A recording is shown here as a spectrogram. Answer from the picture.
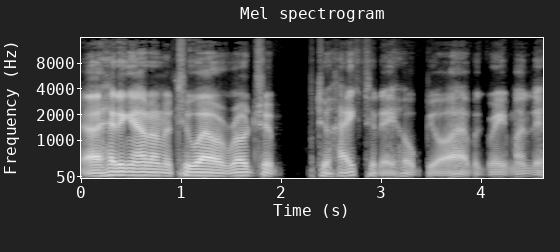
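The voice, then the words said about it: Low, tired-sounding voice. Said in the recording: “My voice is sounding pretty low here. Probably because I didn't get much sleep.”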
